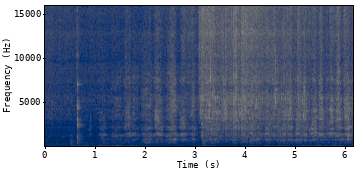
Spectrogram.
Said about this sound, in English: So to this, we're going to add water. And it's going to make a sound and some splashing noises, but that's okay. I'm adding probably about 4 cups of water.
